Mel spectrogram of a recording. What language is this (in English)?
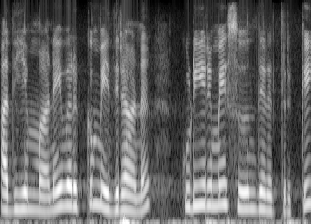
Tamil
